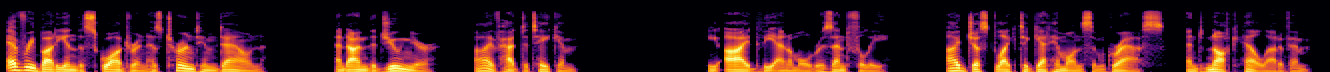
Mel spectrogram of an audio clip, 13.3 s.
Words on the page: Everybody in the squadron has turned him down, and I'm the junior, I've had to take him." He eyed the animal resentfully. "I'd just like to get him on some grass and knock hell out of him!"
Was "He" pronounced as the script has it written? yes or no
yes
